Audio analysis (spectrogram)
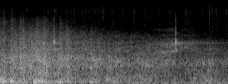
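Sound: thunder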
